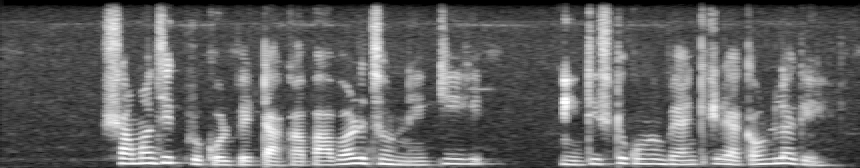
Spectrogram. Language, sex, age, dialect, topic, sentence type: Bengali, female, 18-24, Rajbangshi, banking, question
